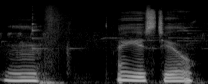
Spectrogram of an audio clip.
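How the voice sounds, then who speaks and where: A woman voicing a frustrated, stubborn young female protagonist in an audiobook, gruff and huffy, stressing her words. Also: fairly low pitch, fairly even intonation, takes it slowly, mellow, slight background noise. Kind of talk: audiobook character dialogue.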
